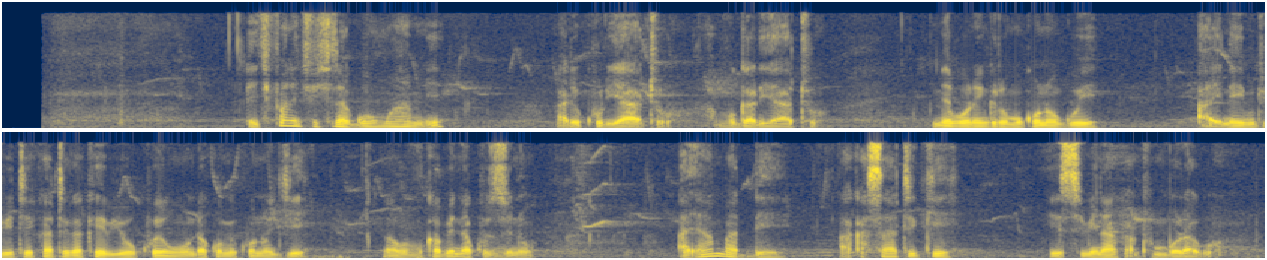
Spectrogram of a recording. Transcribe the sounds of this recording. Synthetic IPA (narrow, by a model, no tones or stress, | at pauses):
eci̥faːnecociɾaɡo̞ːmwaːmi | a̰likuljaːtʰo̰avuɡaljaːtʰo | ne̞βoleːŋɡeɾoːmuko̞no̞ɡwe̞ | a̰jḭne̞ːβintwueteːkate̞ːkake̞ːβjo̞ːkwe̞ːwuːndakumiko̞no̞ɟe̞ | ŋɡaβavukaβenːakuzino̞̰ | a̰jaːmbadːe̞ | a̰kasaːtikʰe̞ | esiβinaːka̰ːntʰumuβulaɡo̰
